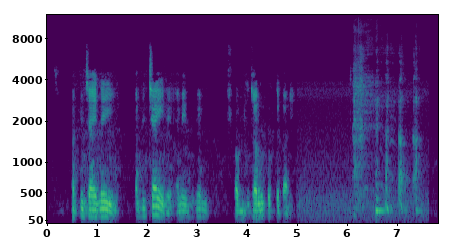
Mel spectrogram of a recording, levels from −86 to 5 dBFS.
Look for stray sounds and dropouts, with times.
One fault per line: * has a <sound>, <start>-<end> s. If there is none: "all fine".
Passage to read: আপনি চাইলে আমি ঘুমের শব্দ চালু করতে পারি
* has a laugh, 6.1-7.6 s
